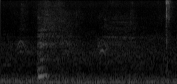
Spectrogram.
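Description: A woman's brief wordless vocal sound, rising in pitch, about half a second in, over a low steady background rumble.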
